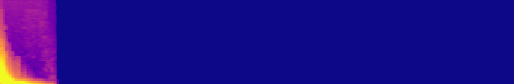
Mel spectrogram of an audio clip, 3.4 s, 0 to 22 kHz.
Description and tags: DSP ThumpKick 01
So with that being said I'm going to be periodically adding sounds to my "Dream Sample Pack" so you can all hear the sounds I've been creating under my new nickname "Dream", thank you all for the downloads, its awesome to see how terrible my sound quality was and how much I've improved from that, enjoy these awesome synth sounds I've engineered, cheers. -Dream
808, Deep, Electronic, EQ, Equalizing, FM, Frequency-Modulation, Hip-Hop, Kick, Layering, Low-Frequency, Sub, Synthesizer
